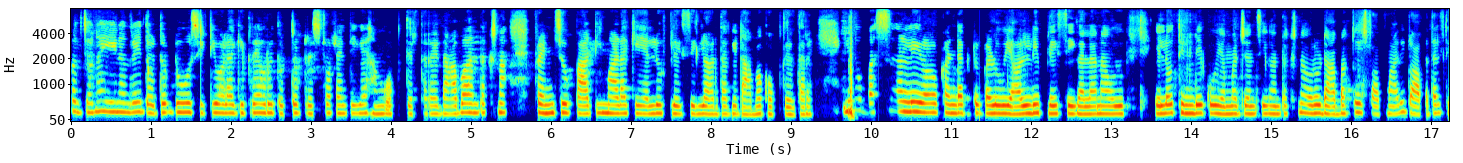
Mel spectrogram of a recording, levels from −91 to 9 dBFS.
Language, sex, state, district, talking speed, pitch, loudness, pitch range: Kannada, female, Karnataka, Raichur, 145 wpm, 220 Hz, -16 LUFS, 205-235 Hz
